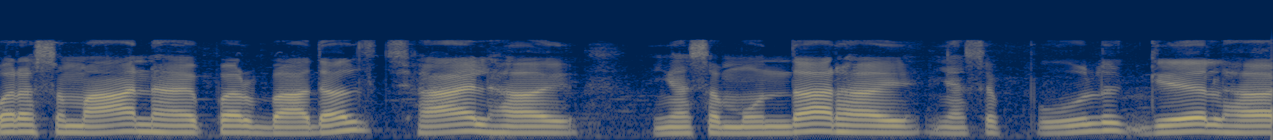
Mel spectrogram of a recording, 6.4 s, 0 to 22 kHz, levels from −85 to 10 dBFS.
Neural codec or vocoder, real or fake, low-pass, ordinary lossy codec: none; real; none; none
